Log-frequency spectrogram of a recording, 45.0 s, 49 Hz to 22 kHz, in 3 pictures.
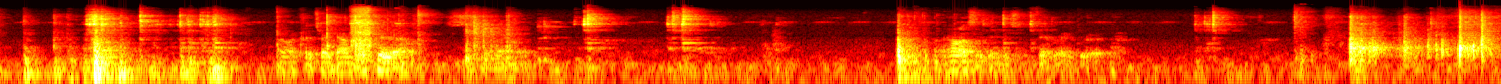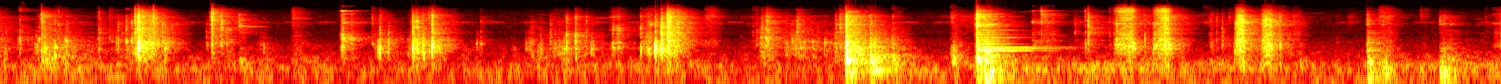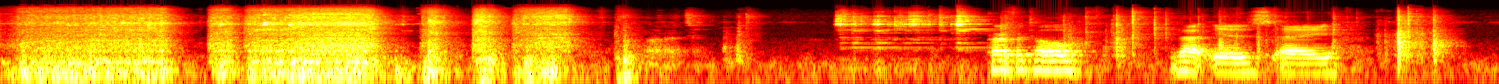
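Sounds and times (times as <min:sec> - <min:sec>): metal tools clinking: 0:05.0 - 0:07.3, 0:09.8 - 0:10.6, 0:38.4 - 0:44.4
power drill drilling: 0:26.2 - 0:26.8, 0:30.0 - 0:35.9.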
